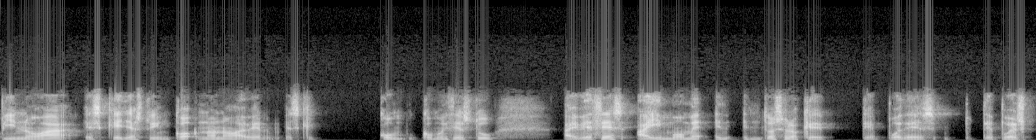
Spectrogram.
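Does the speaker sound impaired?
Yes: stuttering; since childhood; sometimes stutters more than usual in class, pauses, laughs it off; here repeated sounds, prolonged sounds.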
